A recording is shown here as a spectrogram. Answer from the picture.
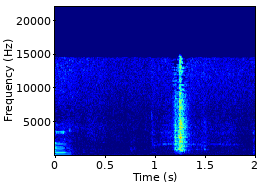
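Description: A single sharp click or knock a little past a second in, from the hard plastic of an RC buggy being handled and turned over in the hands.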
